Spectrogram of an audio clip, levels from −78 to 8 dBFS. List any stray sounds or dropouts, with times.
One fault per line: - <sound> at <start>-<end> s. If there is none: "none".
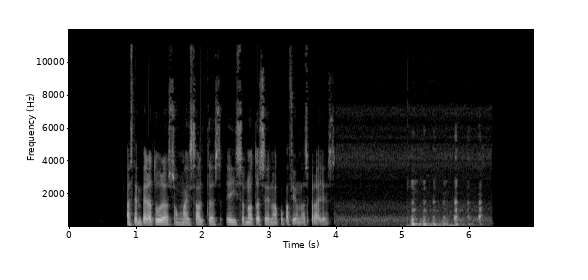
- laugh at 5.1-6.2 s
